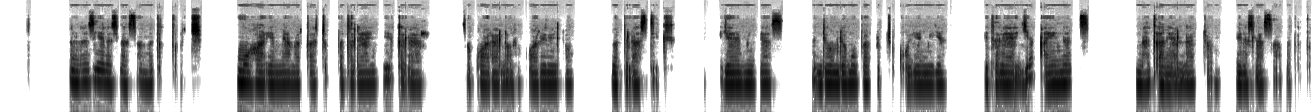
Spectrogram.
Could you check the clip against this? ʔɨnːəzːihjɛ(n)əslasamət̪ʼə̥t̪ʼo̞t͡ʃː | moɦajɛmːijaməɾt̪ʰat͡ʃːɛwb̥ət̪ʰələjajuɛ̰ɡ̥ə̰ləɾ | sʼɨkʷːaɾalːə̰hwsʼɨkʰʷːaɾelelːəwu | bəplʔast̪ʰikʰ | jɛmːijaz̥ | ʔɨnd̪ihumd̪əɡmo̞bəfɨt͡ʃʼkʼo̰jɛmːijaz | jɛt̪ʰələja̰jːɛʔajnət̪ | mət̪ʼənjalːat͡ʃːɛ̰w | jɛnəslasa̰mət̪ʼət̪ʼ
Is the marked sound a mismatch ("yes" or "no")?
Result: no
